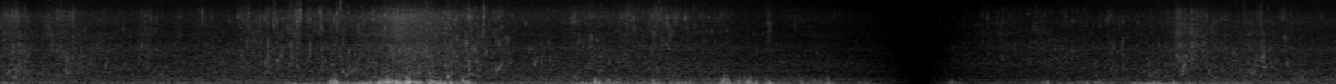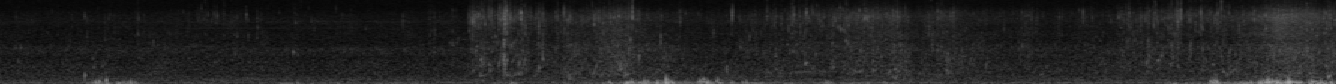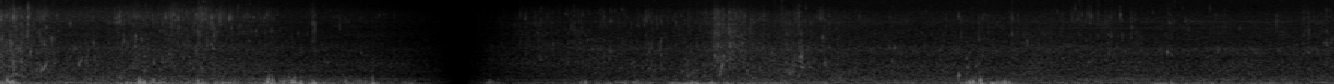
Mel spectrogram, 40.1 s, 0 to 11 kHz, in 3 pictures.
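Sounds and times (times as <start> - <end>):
sea waves breaking: 0.0 - 7.0, 17.9 - 29.2.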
